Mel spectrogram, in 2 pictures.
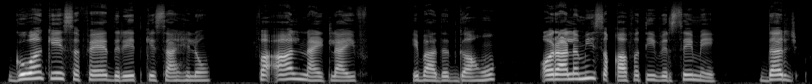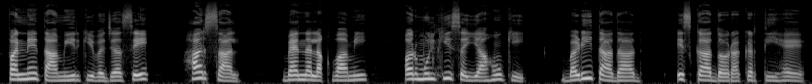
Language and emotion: Urdu, neutral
